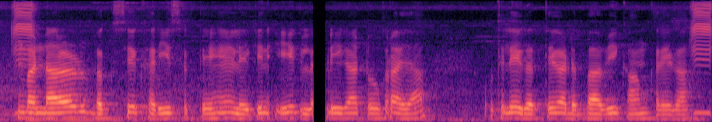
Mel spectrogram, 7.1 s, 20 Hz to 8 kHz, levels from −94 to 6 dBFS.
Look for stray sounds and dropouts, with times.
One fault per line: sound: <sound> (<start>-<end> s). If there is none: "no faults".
sound: dropout (3.1-3.3 s)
